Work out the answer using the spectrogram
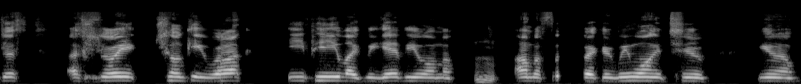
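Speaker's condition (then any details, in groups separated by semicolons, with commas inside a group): Cerebral palsy; congenital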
